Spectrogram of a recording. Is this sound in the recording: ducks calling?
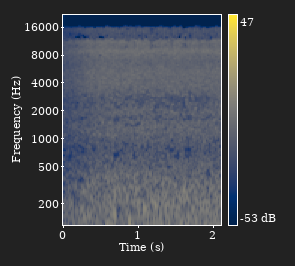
no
